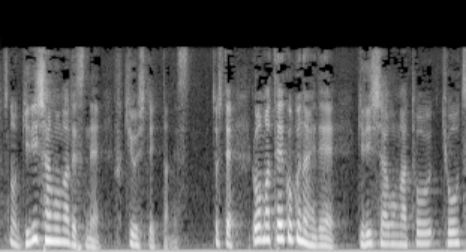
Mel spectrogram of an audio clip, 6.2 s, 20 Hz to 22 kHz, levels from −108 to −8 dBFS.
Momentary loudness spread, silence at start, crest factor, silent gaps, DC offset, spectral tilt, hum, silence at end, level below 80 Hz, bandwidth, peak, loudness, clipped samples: 18 LU; 0.05 s; 18 dB; none; 3%; -6 dB/octave; none; 0 s; -48 dBFS; 10.5 kHz; -6 dBFS; -22 LUFS; under 0.1%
